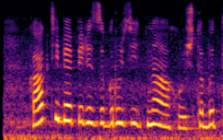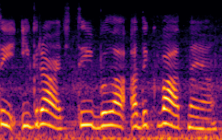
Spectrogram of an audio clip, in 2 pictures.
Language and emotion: Russian, neutral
